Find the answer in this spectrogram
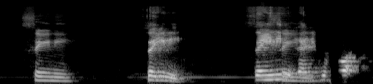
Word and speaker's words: Cini: Cini.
